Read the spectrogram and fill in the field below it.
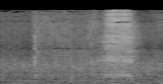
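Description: A young man exhales a breath of vapour.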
